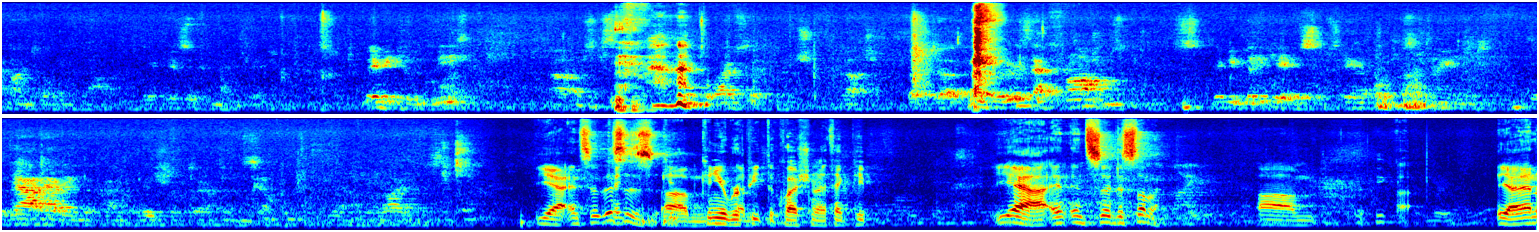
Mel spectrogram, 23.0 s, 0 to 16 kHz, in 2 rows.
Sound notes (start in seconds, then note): 4.5 laugh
